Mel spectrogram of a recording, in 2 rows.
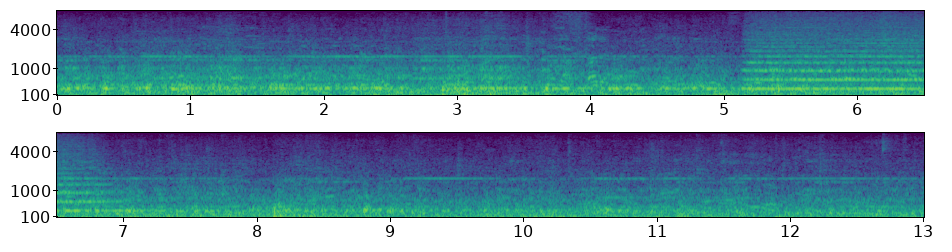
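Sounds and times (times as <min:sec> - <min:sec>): railcar running rumble: 0:00.0 - 0:13.0
train horn: 0:05.1 - 0:07.3.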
